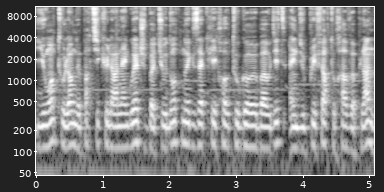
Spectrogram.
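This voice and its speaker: A man rattles along at a very fast pace with hardly any pauses, at a medium pitch, with monotone, flat intonation and very even loudness. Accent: French. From France. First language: French. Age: 20s. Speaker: language learning youtuber. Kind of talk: tutorial. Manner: hesitant, with frequent fillers.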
